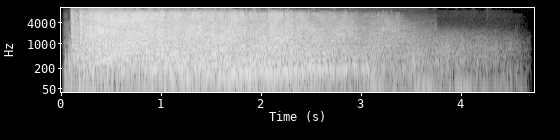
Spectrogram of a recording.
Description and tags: Missile firing fl
New Missile firing sound for the Shatter Worlds freelancer mod.
Made using a sonic boom and thunder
